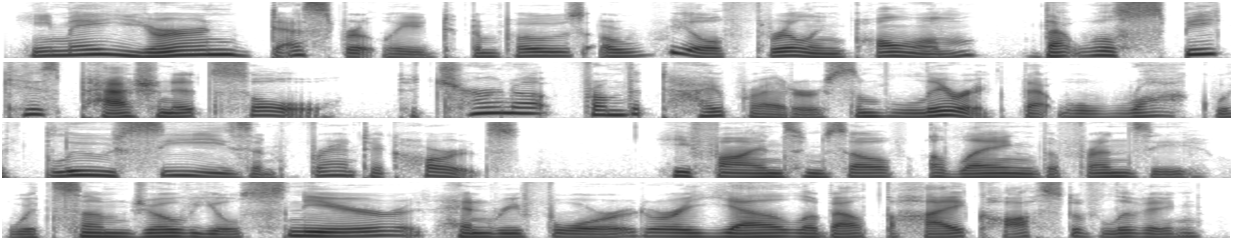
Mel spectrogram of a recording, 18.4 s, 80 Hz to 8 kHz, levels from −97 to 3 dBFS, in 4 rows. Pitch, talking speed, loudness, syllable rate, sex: 150 Hz, 180 wpm, -25 LUFS, 4.6 syllables/s, female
